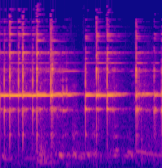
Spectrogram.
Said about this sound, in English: As they're stirring up their cup of coffee or tea or whatever. And it doesn't echo in your mind. Something has actually pinged, but you're so loose, it doesn't even affect you.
